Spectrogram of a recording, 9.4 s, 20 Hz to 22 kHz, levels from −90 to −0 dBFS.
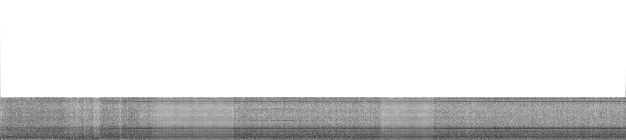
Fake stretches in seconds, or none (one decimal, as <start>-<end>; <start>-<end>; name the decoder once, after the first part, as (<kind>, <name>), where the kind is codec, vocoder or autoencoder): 2.3-3.5 (vocoder, Vocos); 5.7-6.5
